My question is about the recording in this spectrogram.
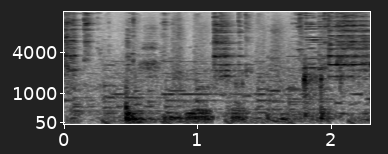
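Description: A metal knife and china plates clinking a few times as slices of mamaliga are cut and served, with background music playing.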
